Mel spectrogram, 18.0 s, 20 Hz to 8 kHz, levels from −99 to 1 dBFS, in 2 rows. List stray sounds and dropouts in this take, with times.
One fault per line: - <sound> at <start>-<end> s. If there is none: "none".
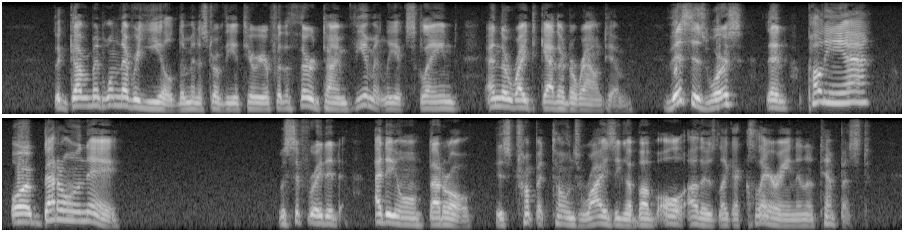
none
